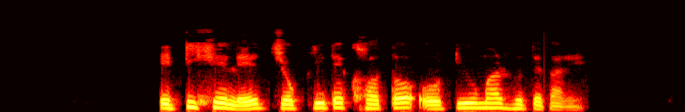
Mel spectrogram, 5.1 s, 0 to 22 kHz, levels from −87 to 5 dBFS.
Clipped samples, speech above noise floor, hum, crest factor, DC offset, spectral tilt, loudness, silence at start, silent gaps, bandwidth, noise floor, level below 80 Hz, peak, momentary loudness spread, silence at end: under 0.1%; over 76 dB; none; 14 dB; under 0.1%; -11.5 dB/octave; -15 LUFS; 1.2 s; none; 4.7 kHz; under -90 dBFS; -54 dBFS; -2 dBFS; 8 LU; 0.8 s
